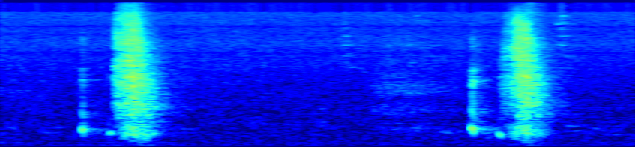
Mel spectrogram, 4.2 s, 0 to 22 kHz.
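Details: Sneezing fit of 26 sneezes caught while watching TV: two sneezes about three seconds apart, each with a quick inward catch of breath before the burst, in a quiet room.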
